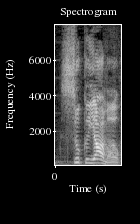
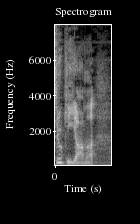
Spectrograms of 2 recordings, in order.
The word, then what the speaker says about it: Tsukiyama: with the finance King tsukuyama who is actually the oh I mispronounced that it's tsukiyama who is actually the owner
